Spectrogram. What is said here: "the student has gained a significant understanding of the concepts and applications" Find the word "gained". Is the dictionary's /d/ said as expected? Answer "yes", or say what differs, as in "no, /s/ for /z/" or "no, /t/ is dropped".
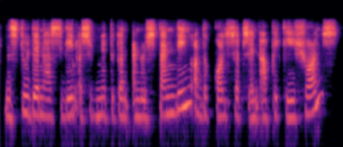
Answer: no, /d/ is dropped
